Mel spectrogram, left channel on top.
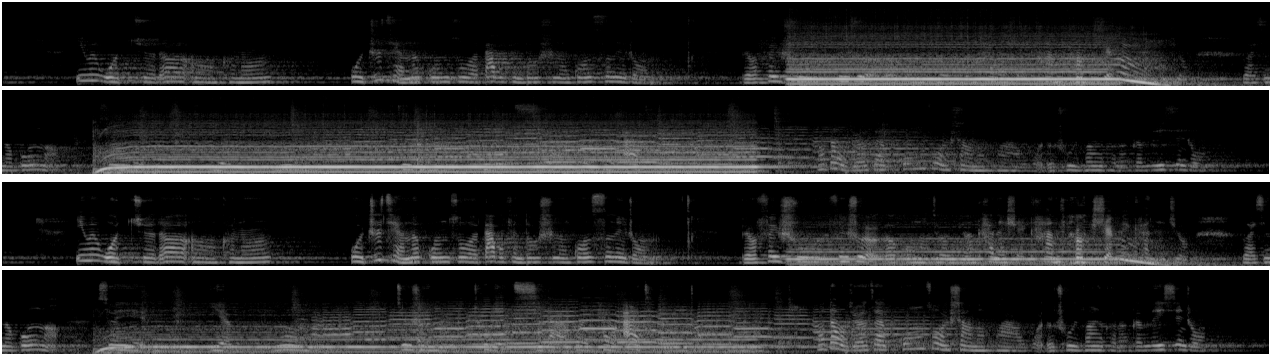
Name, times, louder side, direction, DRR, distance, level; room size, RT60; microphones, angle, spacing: voice 1, 0.3-2.7 3.5-6.6 7.4-13.2 13.6-15.9 16.6-24.7, right 3 dB, 90° right, 9 dB, 0.8 m, -36 dB
sound 1, 7.8-11.7 13.6-20.3, left 9 dB, 50° left, 0.3 m, -25 dB
sound 2, 11.7-22.6, equal, 90° left, 3.5 m, -50 dB
Trumpet, 15.6-22.4, right 3 dB, 20° right, 0.6 m, -37 dB
25.0 x 8.5 x 4.8 m, 3.0 s
head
